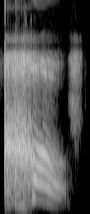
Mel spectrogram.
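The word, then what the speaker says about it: qov: Cove. I say it rhymes with stove, except the first sound is like you're choking on spinach.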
